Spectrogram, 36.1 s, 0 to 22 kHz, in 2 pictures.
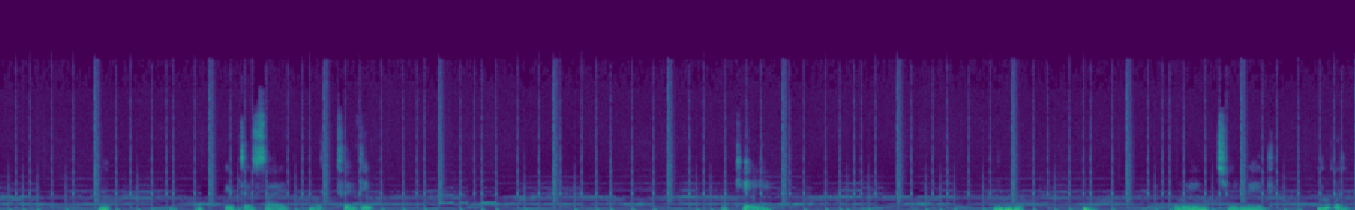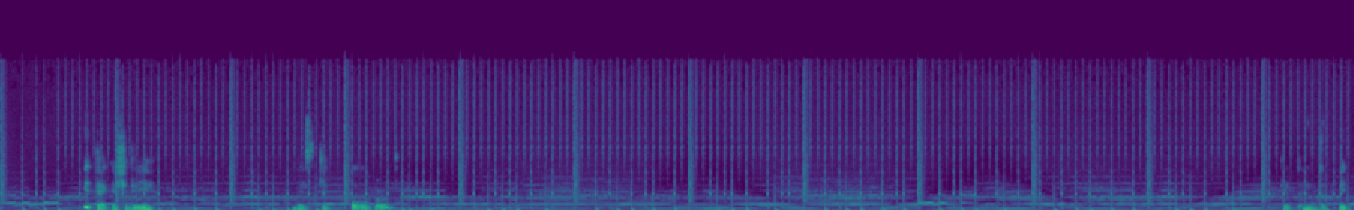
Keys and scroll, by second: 4.2 typing, 6.5-7.4 typing, 10.8-11.5 typing, 22.4-23.6 typing, 29.5 typing, 34.2 Tab, 35.0 f, 35.5 e.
